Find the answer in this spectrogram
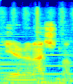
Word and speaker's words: international: aspectos de inglés norteamericano no se pronuncia la T, entonces es más bien International Trade. La T se pronuncia más bien en el inglés británico.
